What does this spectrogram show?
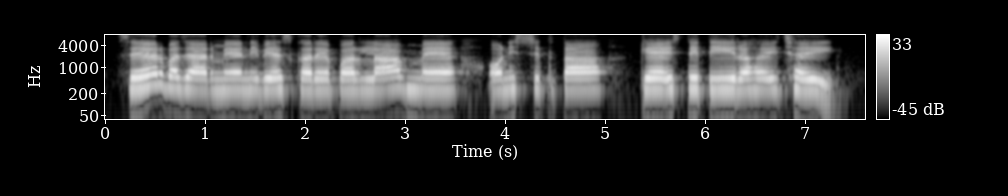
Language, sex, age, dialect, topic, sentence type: Magahi, female, 25-30, Western, banking, statement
